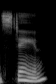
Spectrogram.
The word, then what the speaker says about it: Stain: This is exactly where the book from ideas to impact by Johan Stain, that's pronounced S T A I N, comes in and offers this groundbreaking shift in perspective.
